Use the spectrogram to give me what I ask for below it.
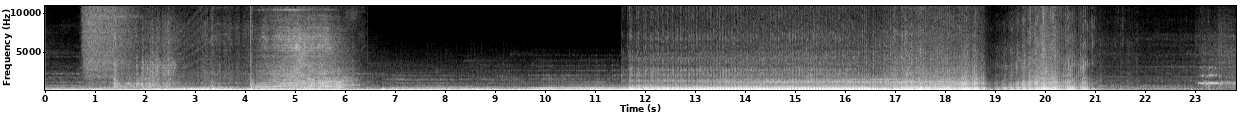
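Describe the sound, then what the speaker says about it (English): A car engine in Batman: The Telltale Series revs and drives, with loud roaring surges, shifting pitch sweeps and a long sustained drone that cuts off near the end before a quieter idle, with no speech. "Get the car ready, Alfred."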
